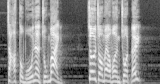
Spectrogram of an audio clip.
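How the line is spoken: Irritated shout. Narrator (Vietnamese): Lão Tứ bực bội quát

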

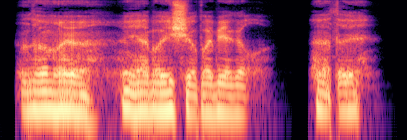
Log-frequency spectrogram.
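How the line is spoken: Growling. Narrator (Russian): Кривобровый прорычал Бэтриму

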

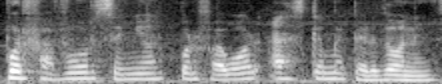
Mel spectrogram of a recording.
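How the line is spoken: Whispered plea. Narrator (Spanish): susurró

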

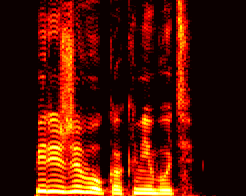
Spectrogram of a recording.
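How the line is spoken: Wry snort. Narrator (Russian): хмыкнула в ответ Александра

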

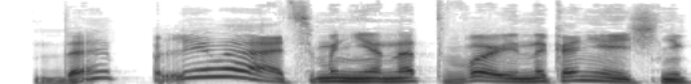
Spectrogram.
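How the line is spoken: Shrieking. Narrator (Russian): визжал он

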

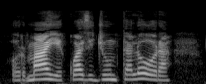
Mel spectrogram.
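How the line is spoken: Plain. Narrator (Italian): disse Robinson Crusoe

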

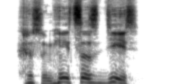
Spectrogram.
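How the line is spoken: Host's exclamation. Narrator (Russian): воскликнул хозяин

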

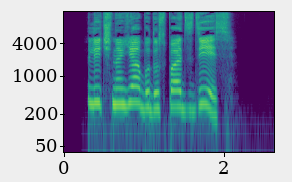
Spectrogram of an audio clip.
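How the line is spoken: Distant shout. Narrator (Russian): крикнула с веранды Павла

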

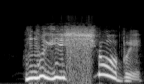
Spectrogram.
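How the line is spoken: Cheerful answer. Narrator (Russian): весело отвечала Далсон

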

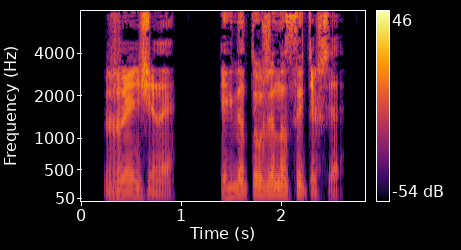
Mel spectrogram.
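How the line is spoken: Grumbling. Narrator (Russian): проворчал

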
